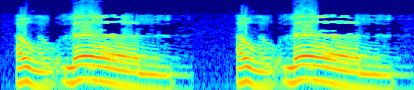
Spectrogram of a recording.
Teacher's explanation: غین کی آواز جریان رکھتی ہے اور اچانک منقطع نہیں ہوتی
